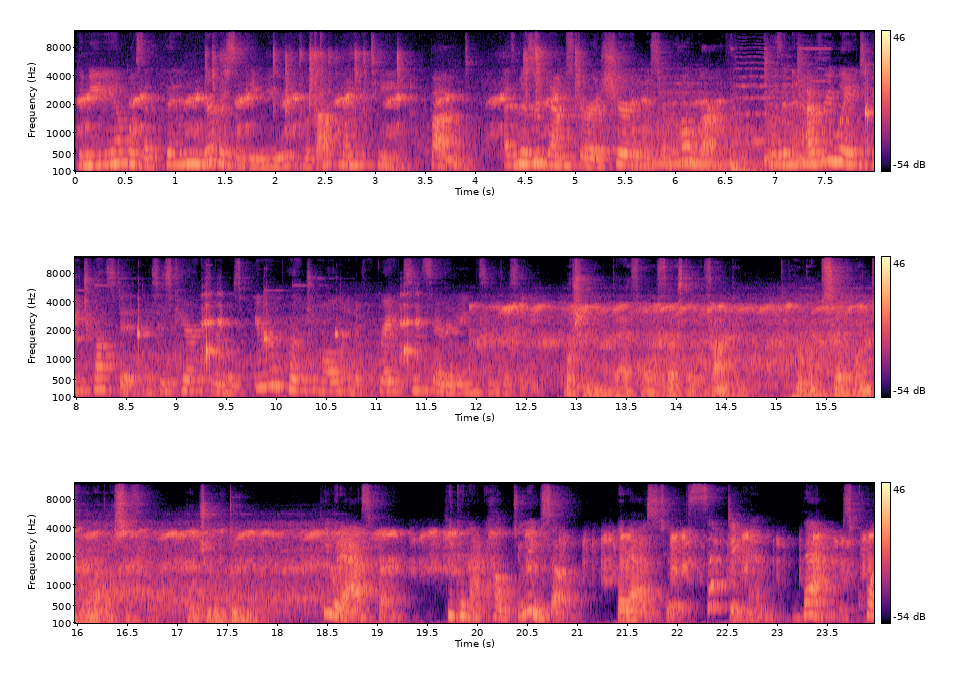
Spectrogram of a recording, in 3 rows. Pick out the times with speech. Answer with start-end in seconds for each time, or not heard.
0.0-17.9, 18.4-23.9.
